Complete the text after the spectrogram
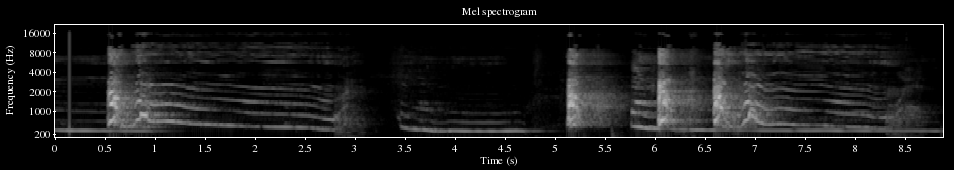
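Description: A kelpie puppy howls in long, wavering notes that slide downward and trail off.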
